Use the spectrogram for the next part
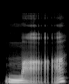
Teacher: It dips down low, then climbs back up like it's having an emotional breakdown. This is ma, horse. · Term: dipping tone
